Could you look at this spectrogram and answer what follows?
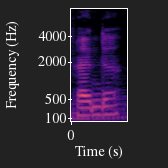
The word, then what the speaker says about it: Panda: I'm your host, Akilosh Panda. Yes, my name is spelled like the animal.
